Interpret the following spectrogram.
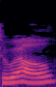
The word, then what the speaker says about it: Ooal: Before that, Ul is pronounced Ul, right?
